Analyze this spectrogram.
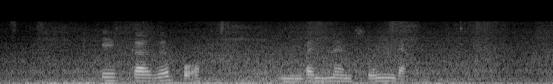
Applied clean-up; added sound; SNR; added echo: none; Walk, footsteps / Waves, surf / Wind; 2 dB; none.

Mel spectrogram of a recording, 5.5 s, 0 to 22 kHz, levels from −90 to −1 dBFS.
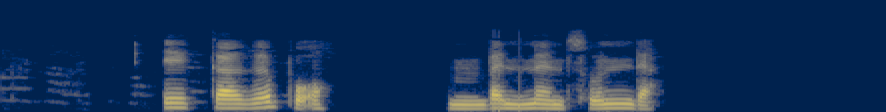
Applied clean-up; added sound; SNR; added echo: none; none; none; none.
